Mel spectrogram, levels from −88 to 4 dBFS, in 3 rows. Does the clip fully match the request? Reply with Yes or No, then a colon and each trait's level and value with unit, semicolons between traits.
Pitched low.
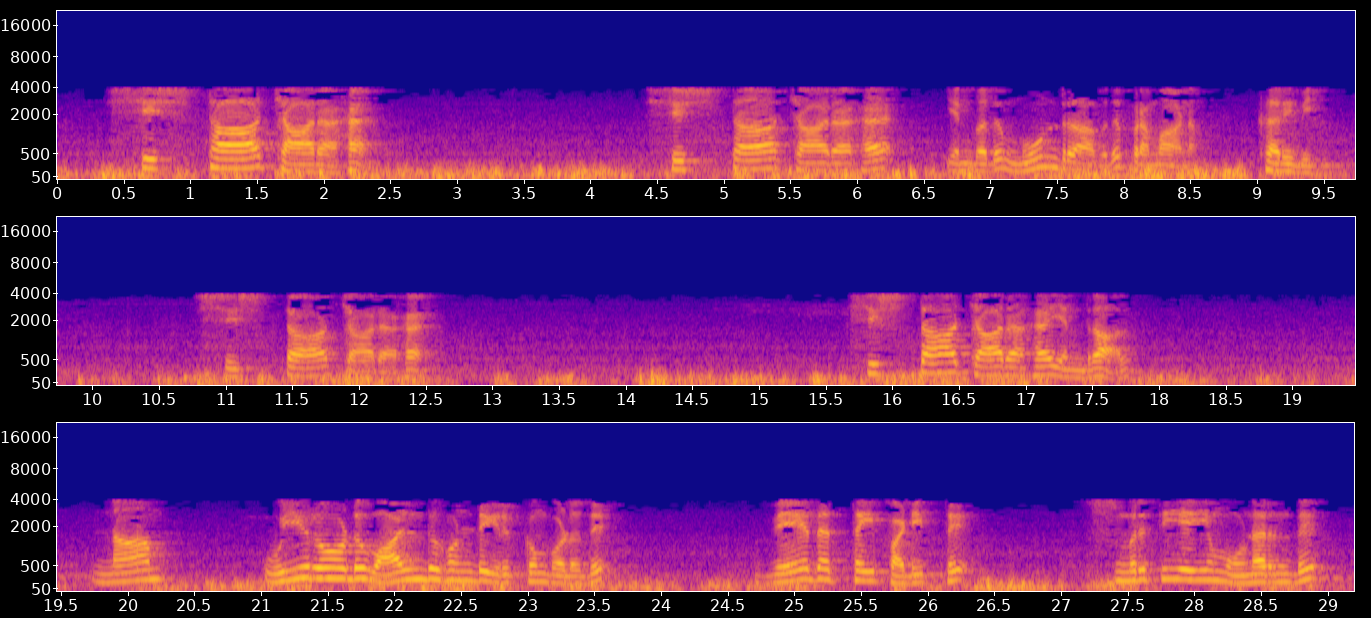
No: medium, 160 Hz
